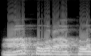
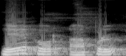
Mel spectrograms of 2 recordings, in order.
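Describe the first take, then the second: First: The letter is said with an 'ah' vowel. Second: The letter is said with an 'eh' vowel. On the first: The speaker calls it right. "ആ four apple എന്ന് പറഞ്ഞെങ്കിലല്ലേ ശരിയാവും" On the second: The speaker calls it wrong. "എ four apple ആണെങ്കിൽ അത് തീർച്ചയായിട്ടും അവിടെ എ ആകാനല്ല സാധ്യത"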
